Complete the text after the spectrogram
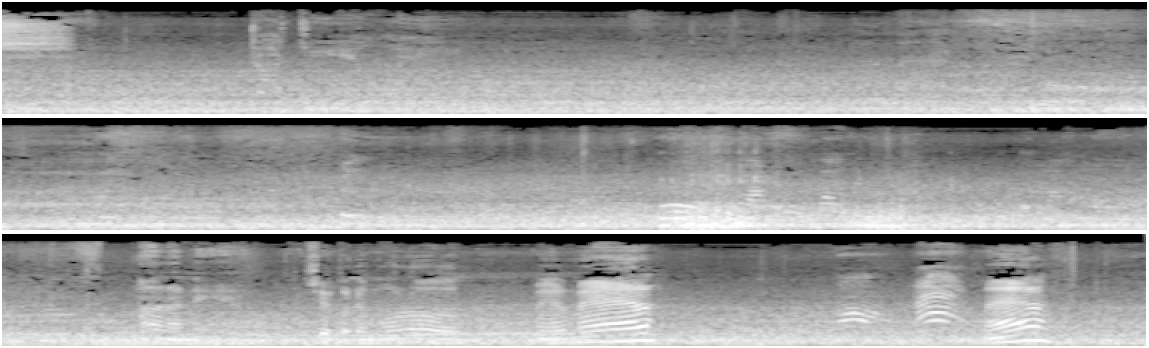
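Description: A car's engine and tyres hum steadily on a highway.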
